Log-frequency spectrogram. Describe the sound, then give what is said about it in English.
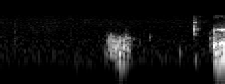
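A quick slurping sip of coffee, a soft breathy burst followed by a brief pause and a louder, rougher slurp or swallow at the end, with no talking. “Just took a sip of my wonderful coffee.”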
